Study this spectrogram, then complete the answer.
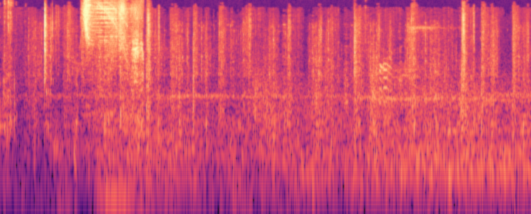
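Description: Footsteps crunch over snow.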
